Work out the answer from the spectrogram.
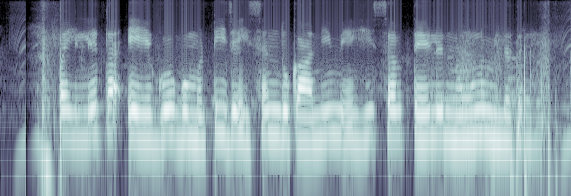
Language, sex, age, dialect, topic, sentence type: Bhojpuri, female, 18-24, Northern, agriculture, statement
